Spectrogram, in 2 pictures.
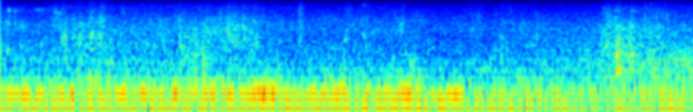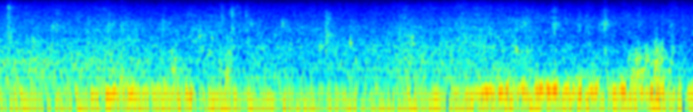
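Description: Wind buffeting the microphone on an open boat deck at sea, over a steady low rumble from the boat and the water.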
